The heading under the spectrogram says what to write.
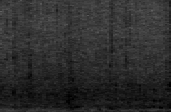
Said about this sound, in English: So to imagine sitting on a wharf, watching this play that takes place at sea, and just hearing this. The waves around you. Yeah. That'd be nice.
